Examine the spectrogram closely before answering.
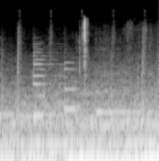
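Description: Steady low rumble of a car's interior while driving and trying to switch lanes, a constant road and engine drone with faint tonal hums on top and no one talking.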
